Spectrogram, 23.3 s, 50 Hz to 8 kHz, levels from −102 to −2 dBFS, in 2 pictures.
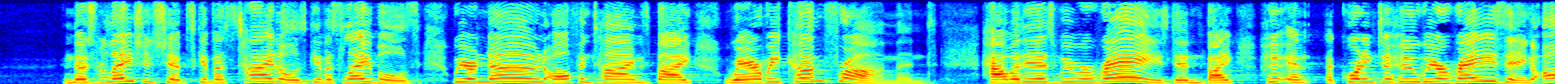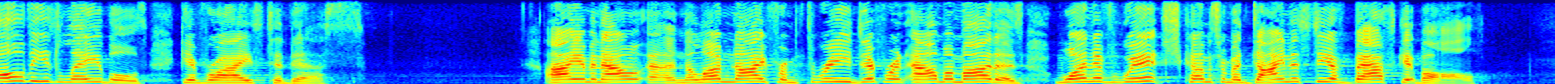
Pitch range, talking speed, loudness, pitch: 245-300 Hz, 155 wpm, -21 LUFS, 275 Hz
